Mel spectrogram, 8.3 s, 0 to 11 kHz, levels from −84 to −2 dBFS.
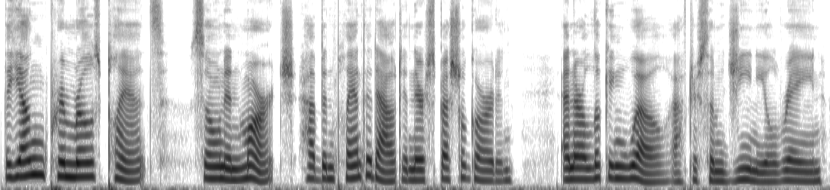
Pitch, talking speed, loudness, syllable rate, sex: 195 Hz, 165 wpm, -18 LUFS, 4.3 syllables/s, female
